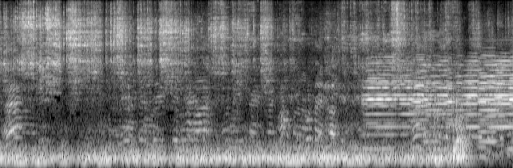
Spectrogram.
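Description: Live folk music from hand drums with jingling rattles. About four and a half seconds in, a held chord of several steady tones joins them.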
